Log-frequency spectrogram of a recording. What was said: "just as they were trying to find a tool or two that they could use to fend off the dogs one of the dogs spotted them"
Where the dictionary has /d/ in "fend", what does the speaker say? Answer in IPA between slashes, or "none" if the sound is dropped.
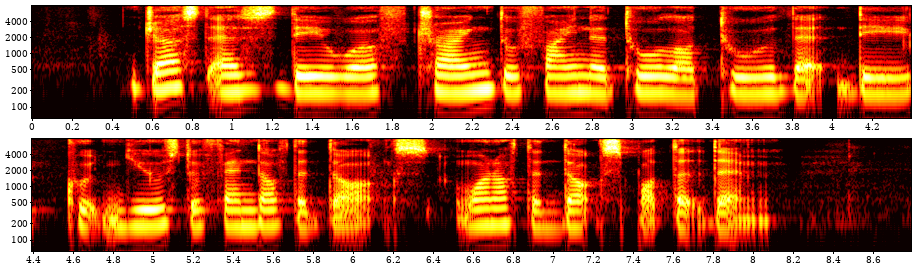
/d/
